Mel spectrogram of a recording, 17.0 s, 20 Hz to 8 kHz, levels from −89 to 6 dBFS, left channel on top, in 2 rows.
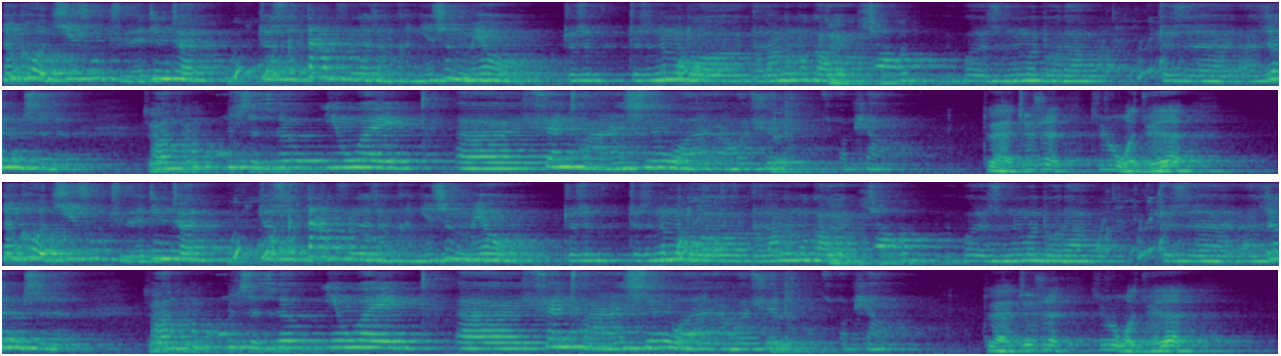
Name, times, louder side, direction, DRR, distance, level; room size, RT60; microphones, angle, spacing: voice 1, 0.0-1.4 1.7-7.3 7.7-9.0 9.5-13.8 14.1-14.4, left 1 dB, ahead, -1 dB, 1.7 m, -25 dB
sound 1, 1.5-2.2 4.4-5.0 7.1-7.8, right 2 dB, 60° right, 0.9 m, -31 dB
voice 2, 5.5-6.0 9.5-9.8 13.6-13.8 15.1-16.6, left 1 dB, 50° left, 6 dB, 1.0 m, -27 dB
13.5 x 5.4 x 9.2 m, 1.1 s
head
